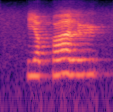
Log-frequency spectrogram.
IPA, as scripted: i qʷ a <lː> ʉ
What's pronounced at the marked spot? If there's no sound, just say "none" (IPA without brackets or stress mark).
l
